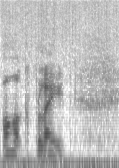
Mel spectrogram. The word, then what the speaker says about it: Archeblade: welcome to let's try what I believe is pronounced arcblade this is a game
